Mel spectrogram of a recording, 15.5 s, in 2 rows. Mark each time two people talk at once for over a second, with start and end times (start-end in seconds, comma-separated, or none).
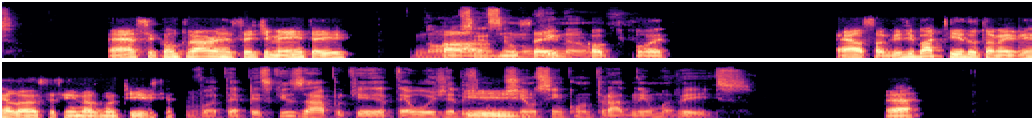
3.3-4.5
